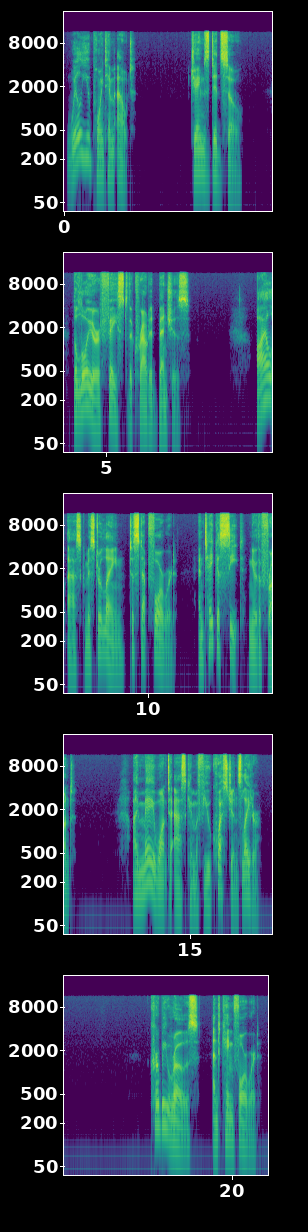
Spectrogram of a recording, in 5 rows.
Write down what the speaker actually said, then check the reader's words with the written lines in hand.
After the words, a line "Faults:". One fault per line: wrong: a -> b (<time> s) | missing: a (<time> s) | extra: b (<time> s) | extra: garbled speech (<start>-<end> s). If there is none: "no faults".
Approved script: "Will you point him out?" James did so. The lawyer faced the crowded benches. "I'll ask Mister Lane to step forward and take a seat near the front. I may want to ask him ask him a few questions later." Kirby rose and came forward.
"Will you point him out?" James did so. The lawyer faced the crowded benches. "I'll ask Mister Lane to step forward and take a seat near the front. I may want to ask him a few questions later." Kirby rose and came forward.
Faults:
missing: ask him (15.1 s)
